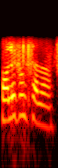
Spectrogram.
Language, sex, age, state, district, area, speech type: Kashmiri, other, 18-30, Jammu and Kashmir, Baramulla, rural, conversation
